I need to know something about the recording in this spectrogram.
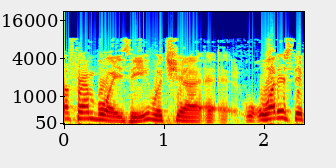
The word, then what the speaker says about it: framboise: what's the proper pronunciation so you actually do pronounce the end of the word yeah we do see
